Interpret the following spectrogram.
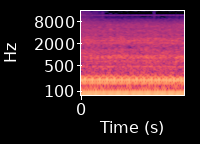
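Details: Old car restarted after a leaking fuel line puddling gas was cut and patched to get home: steady, even low hum with no misses or knocks; engine idles smoothly.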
